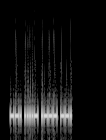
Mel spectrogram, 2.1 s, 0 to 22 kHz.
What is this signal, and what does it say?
Morse code, heard as a keyed tone, about 52 wpm, 700 Hz. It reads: G4JG
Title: DXCC-100 Call Signs - 4 Characters - 50wpm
